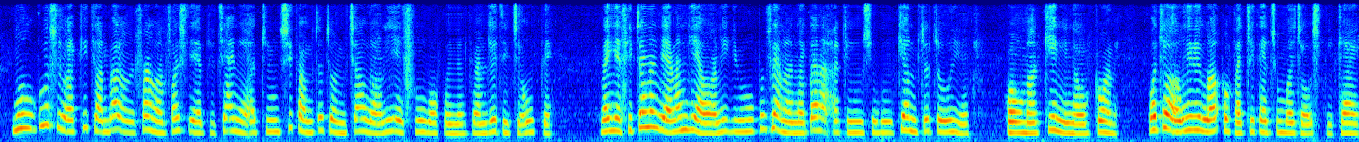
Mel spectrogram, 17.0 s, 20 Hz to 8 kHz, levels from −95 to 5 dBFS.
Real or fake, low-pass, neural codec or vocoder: fake; 7.2 kHz; codec, 24 kHz, 0.9 kbps, WavTokenizer, medium music audio release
